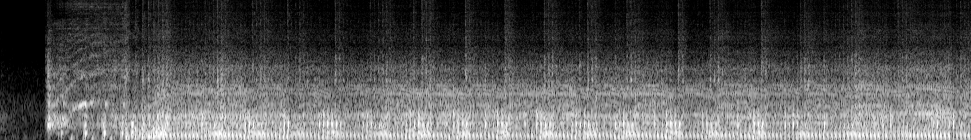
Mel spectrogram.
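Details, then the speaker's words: Craftsman single-cylinder riding mower with a new deck belt, blade engage cable and return spring: it catches after a short crank, then the idle rises and falls, pulsing for about a minute as it warms, then runs great. "let's crank it up you're gonna hear that it's pulsing for maybe about a minute or so as it warms up once it warms up runs great"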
